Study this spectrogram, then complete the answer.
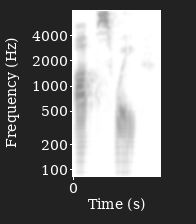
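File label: "upsweep", English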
